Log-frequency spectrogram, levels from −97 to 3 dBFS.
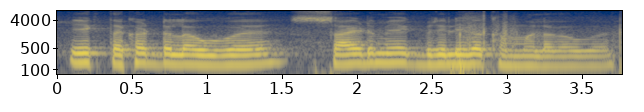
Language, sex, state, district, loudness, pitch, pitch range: Hindi, male, Uttar Pradesh, Lalitpur, -14 LUFS, 155 Hz, 145-165 Hz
